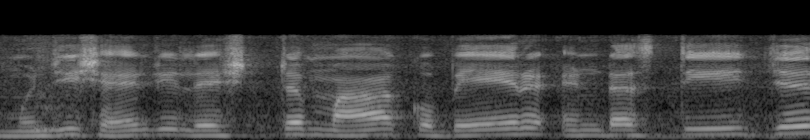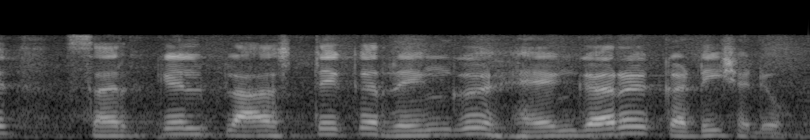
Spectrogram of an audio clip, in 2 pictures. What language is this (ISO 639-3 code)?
snd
